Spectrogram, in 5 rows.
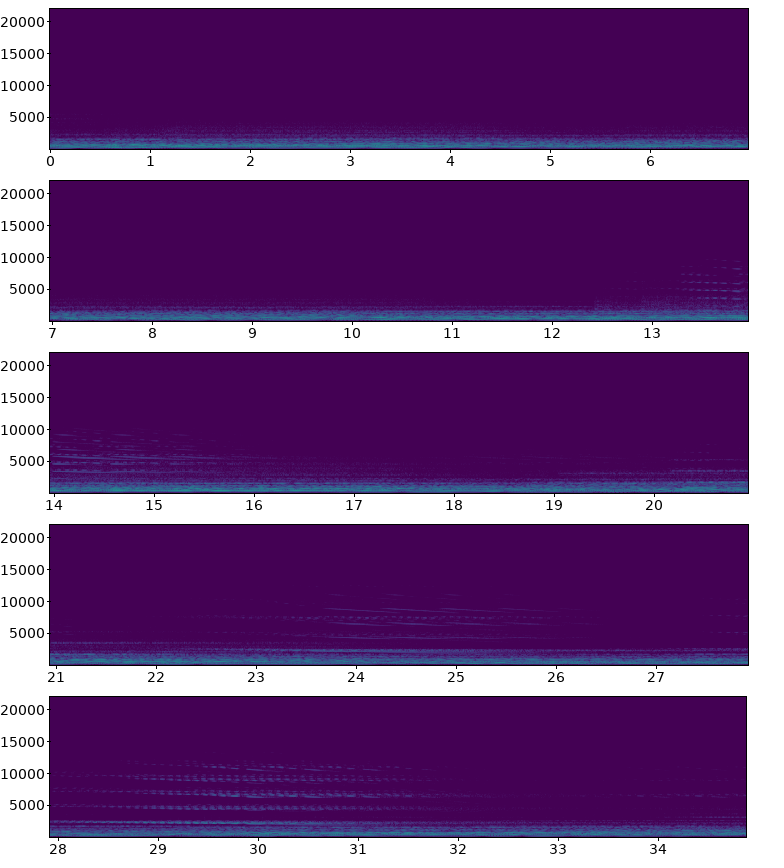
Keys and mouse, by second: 2.0 s, 3.3 g, 10.6 Tab, 12.4 Tab, 12.4 s, 16.7 g, 23.0 s, 32.4 click.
